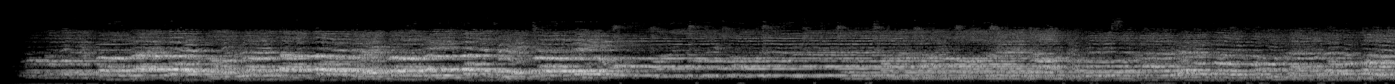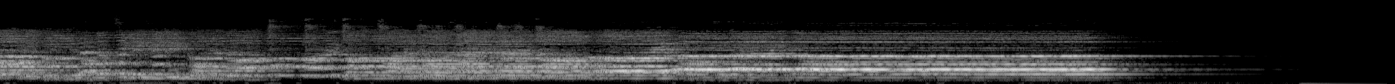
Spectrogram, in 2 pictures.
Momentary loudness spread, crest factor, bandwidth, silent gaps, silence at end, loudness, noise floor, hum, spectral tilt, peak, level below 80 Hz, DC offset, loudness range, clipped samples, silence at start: 13 LU; 18 dB; 7.4 kHz; none; 2.45 s; -20 LUFS; -67 dBFS; none; -2.5 dB/octave; -2 dBFS; -70 dBFS; under 0.1%; 11 LU; under 0.1%; 0.25 s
